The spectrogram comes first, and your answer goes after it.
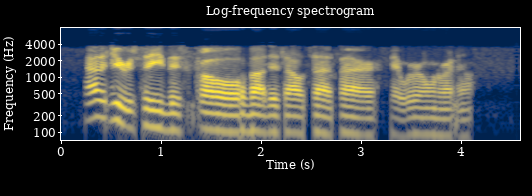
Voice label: FIRE OPS, p25; FIRE OPS 3; wake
